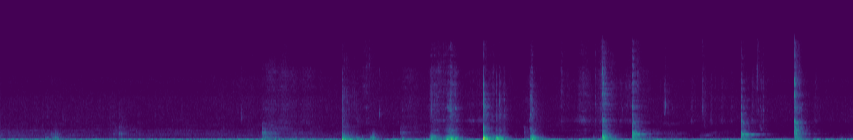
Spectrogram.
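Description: About ten light knocks and clicks of things being set down and handled on a tabletop, bunched in the second half. A couple of them near the end ring briefly, like glass. A steady low hum runs underneath.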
